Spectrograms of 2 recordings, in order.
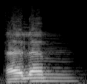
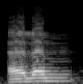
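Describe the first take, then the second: No difference in how they are said.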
